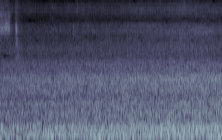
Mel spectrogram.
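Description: Road traffic on a city street: a car passing, heard as a steady rushing noise that builds slightly.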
